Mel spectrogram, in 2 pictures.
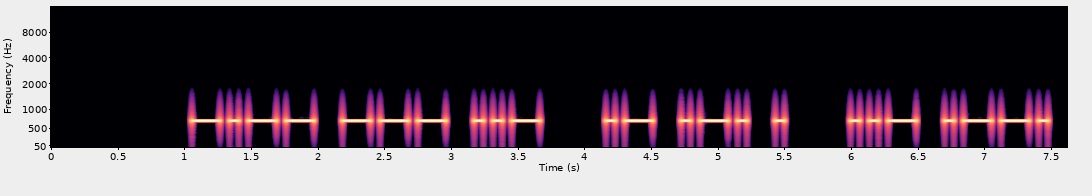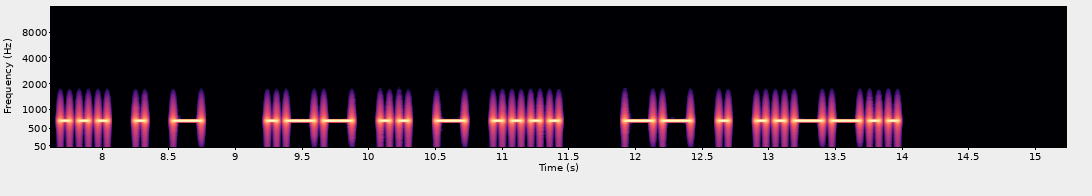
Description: Morse code, heard as a keyed tone, about 17 wpm, 700 Hz. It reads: YOU ARE UPSET WITH ME?
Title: Sentences from Top 800 Words 17wpm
